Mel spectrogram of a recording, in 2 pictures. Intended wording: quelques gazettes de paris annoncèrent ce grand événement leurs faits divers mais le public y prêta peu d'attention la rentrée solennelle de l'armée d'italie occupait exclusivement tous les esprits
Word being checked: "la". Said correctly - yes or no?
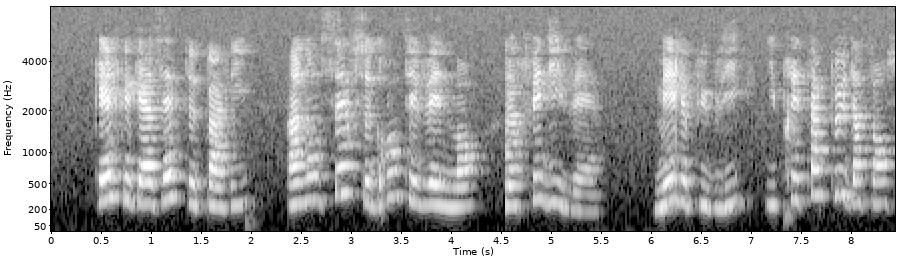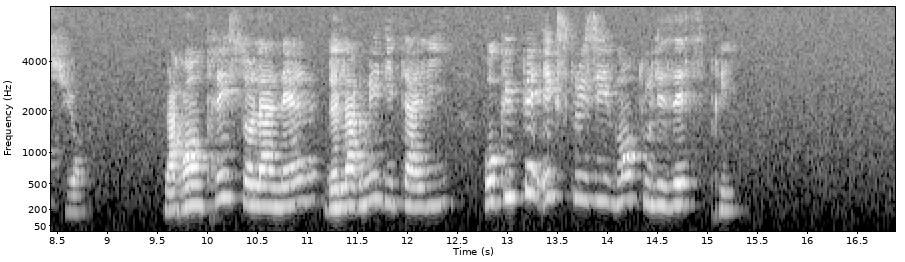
yes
